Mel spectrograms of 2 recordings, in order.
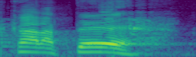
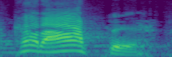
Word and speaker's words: caráter: duas palavras aí cuja sílaba tônica é a penúltima ninguém fala cara até ninguém fala cara até a gente fala carater se você quer vender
